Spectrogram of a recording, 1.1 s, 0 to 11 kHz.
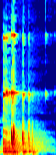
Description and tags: Recording of an empty bottle rolling over the floor. Used for a sound effect in a computer game to reflect empty healing potions. This sound was recorded with a Sony PCM M-10 and edited for the Global Game Jam 2015.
